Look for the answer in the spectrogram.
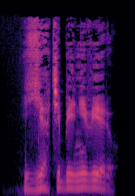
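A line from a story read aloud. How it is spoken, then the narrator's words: Hissing through teeth. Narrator (Russian): шипит сквозь зубы Рита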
